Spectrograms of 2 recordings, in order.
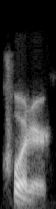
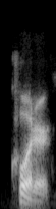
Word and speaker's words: quarter: one correct uh quarter I would say is the most common way to say this core core quarter quarter right this is a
